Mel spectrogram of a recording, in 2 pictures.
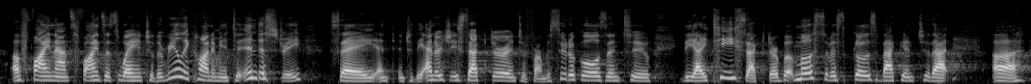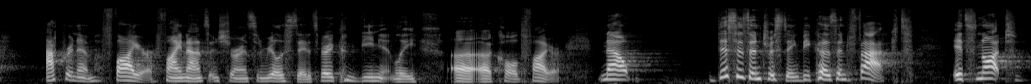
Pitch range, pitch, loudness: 165-225 Hz, 185 Hz, -20 LUFS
